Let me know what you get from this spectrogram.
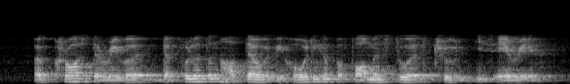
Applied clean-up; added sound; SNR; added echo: none; none; none; reverberation time 0.9 s.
